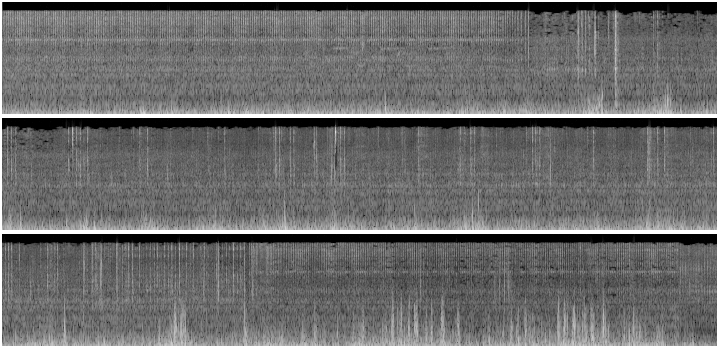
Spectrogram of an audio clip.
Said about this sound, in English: Here's some sounds right next to the water.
